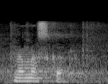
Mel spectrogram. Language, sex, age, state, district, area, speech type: Marathi, male, 18-30, Maharashtra, Satara, rural, spontaneous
